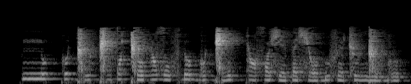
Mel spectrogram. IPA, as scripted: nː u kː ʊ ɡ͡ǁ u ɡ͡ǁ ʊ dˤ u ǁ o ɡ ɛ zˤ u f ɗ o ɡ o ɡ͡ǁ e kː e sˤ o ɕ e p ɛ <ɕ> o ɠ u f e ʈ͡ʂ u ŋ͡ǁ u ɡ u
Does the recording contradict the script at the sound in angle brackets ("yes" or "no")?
no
